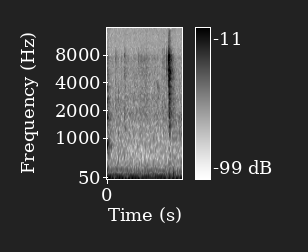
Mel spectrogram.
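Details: A single tiny, sharp, high-pitched sneeze against faint room noise from a caged, ill female pet rat with a respiratory illness.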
